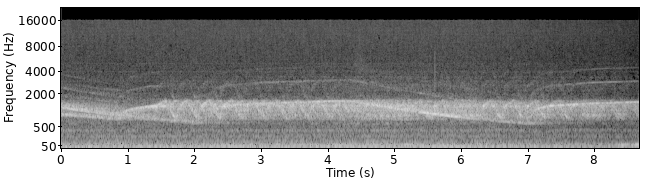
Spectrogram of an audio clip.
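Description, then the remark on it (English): An ambulance siren wails loudly and continuously, its pitch rising and falling in long smooth sweeps over a low rumble of traffic, with no voices. “Call the ambulance at once.”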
